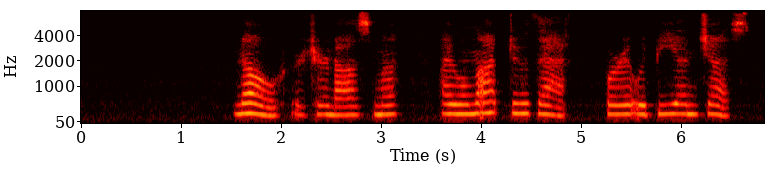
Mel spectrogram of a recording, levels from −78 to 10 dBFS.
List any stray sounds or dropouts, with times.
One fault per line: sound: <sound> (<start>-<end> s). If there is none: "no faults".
no faults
